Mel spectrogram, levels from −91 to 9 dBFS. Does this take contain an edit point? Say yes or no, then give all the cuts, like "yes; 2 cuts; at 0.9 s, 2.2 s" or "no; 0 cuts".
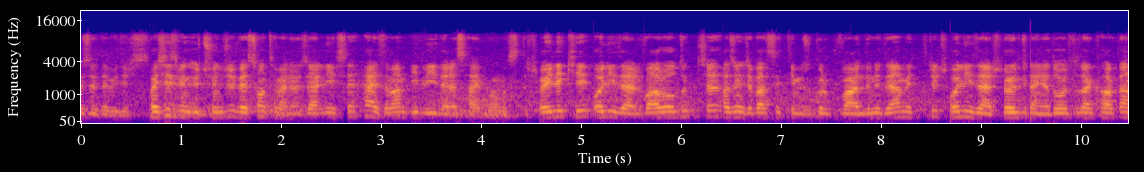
no; 0 cuts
